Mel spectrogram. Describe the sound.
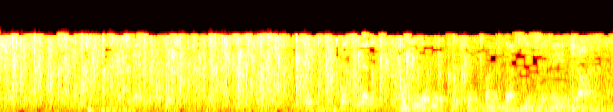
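An audience claps steadily for about eight seconds, a dense, even wash of applause, while voices talk and call out over it toward the end.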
